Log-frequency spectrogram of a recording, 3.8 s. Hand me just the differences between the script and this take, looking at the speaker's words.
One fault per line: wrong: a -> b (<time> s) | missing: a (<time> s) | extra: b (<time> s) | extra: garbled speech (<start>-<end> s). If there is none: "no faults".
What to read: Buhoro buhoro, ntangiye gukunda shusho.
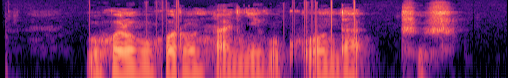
no faults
